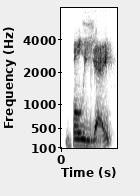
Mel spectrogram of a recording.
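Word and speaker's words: Bollier: told i've been i'm their name is pronounced bully yay so thank you um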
